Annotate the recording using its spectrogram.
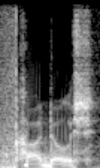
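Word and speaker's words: qadosh: The word one in this scripture is reference number 6918 in a Strong's Hebrew and Greek dictionary and it's pronounced Cardos spelled Q A D O S H and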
